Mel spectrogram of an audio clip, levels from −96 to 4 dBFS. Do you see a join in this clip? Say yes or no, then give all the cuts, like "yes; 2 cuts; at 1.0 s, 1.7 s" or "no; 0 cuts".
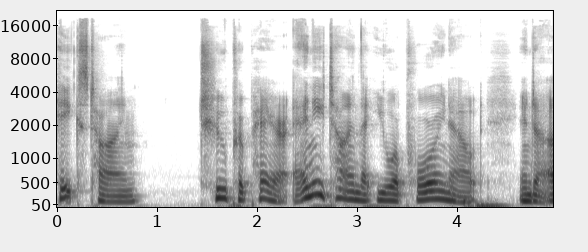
no; 0 cuts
